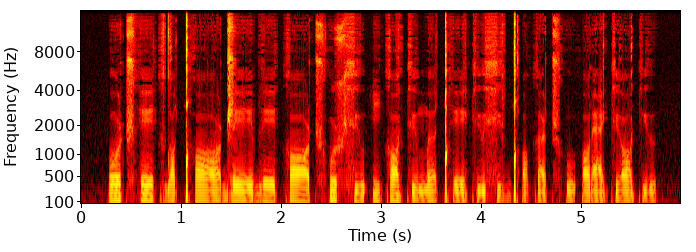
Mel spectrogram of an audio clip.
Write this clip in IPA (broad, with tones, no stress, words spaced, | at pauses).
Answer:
o˧˥ʈ͡ʂʰeː˧˩kdɔ˧˩ ǃʰɔː˧˩˧ɖ͡ʐeː˧˩˧beː˧˩ kɔː˧˩ʈ͡ʂʰu˥˨ʂxʲu˧˥ ʔi˧˥kɔ˧˥ kʲo˧˩məː˥˨ǃʰeː˧˩kʲu˥˨ xʲɯ˥˨ǃʼɔ˧˩˧ kɐ˧˩ʈ͡ʂʰu˧˥ʔɔ˥˨ɾæ˧˩ kʲɔː˥˨kʲɯ˧˥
